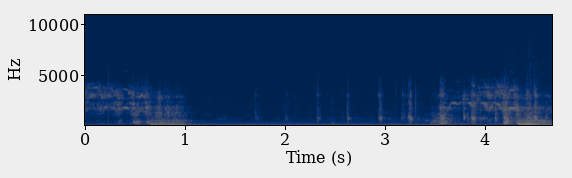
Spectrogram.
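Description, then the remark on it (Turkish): A horse coming this way whinnies loudly, then a series of sharp hoof clip-clops ticks along steadily before a second drawn-out neigh rises near the end, without any talking. “At bu tarafa geliyor galiba.”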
